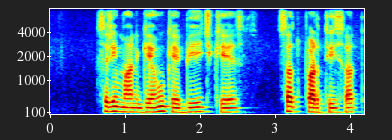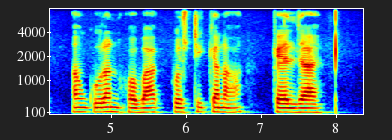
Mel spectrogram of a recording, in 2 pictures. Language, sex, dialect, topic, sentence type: Maithili, male, Bajjika, agriculture, question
